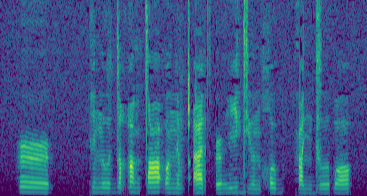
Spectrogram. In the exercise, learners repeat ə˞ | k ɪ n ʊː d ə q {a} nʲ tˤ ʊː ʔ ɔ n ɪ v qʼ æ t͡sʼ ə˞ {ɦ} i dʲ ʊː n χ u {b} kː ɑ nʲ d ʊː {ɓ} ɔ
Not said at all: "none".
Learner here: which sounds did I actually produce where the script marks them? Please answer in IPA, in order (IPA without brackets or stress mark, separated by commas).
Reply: ɑ, ɦ, b, ɓ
